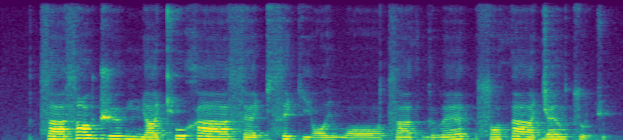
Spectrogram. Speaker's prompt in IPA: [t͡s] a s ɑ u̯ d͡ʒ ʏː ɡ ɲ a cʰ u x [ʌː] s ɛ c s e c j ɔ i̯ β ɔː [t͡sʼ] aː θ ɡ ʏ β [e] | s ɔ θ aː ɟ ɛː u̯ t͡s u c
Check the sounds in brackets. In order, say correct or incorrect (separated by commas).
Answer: correct, incorrect, incorrect, incorrect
